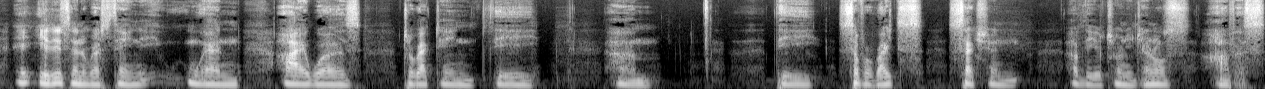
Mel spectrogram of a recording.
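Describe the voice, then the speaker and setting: A man with a dark, mellow, somewhat breathy voice speaks very slowly at a medium pitch, with ordinary pitch variation and long, frequent pauses. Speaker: radio host. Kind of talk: radio interview. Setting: radio studio.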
